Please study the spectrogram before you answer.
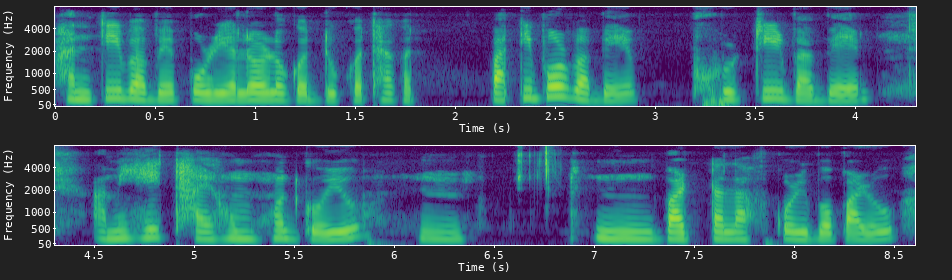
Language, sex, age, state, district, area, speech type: Assamese, female, 18-30, Assam, Sivasagar, rural, spontaneous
